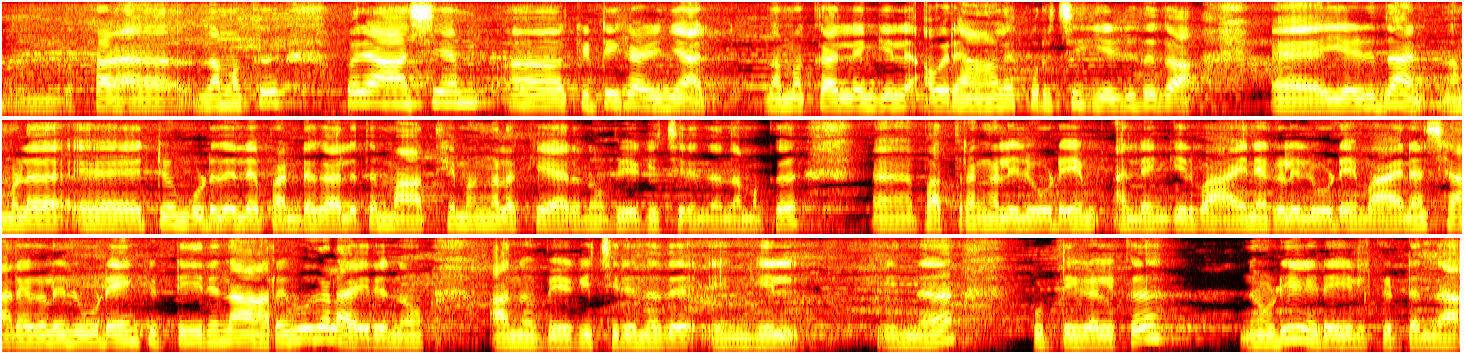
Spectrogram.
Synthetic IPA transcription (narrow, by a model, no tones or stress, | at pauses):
kɐnɐmukːɨ | o̞ɾaːɕɐjɐmkiʈːikɐɻiɲːaːl | nɐmukːɐlːe̞ŋɡilo̞ɾaːɭe̞kːurit͡ɕːɨe̞ɻuðuɣɐ | e̞ɻuðaːnnɐmːɐɭeːtːɐʋumkuːɽuðɐlpɐɳɖɐɣaːlɐt̪ːɨmaːd̪ʱjɐmɐŋːɐɭo̞kːe̞jaːjiɾunːuubɐjo̞ːɡit͡ɕːiɾunːɐnɐmukːɨ | pɐt̪rɐŋːɐɭiluːɽe̞jumɐlːe̞ŋɡilʋaːjɐnɐɣɐɭiluːɽe̞jumʋaːjɐnaːɕaːɾɐɣɐɭiluːɽe̞jumkiʈːijiɾunːɐːriʋuɣɐɭaːjiɾunːu | ɐnːɨubɐjo̞ːɡit͡ɕːiɾunːɐðɨʔe̞ŋɡil | inːɨ | kuʈːiɣɐɭkɨ | noɽiiɽɐjilkiʈːunːɐ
